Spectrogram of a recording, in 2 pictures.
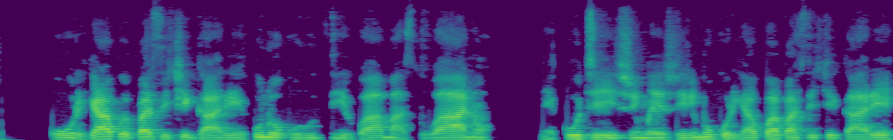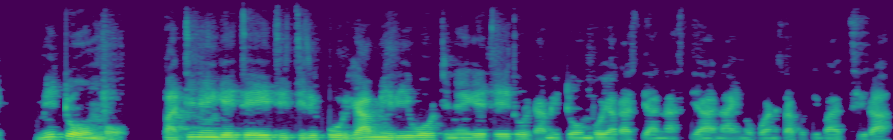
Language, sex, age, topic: Ndau, male, 50+, health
